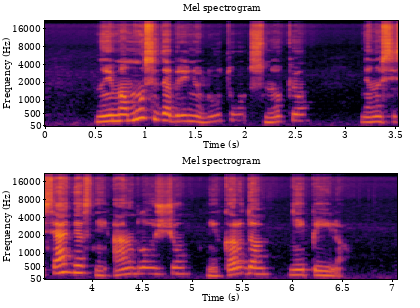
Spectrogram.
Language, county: Lithuanian, Kaunas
